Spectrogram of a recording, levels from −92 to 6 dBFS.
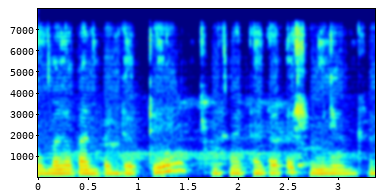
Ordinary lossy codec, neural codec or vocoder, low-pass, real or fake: none; vocoder, 24 kHz, 100 mel bands, Vocos; 7.2 kHz; fake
